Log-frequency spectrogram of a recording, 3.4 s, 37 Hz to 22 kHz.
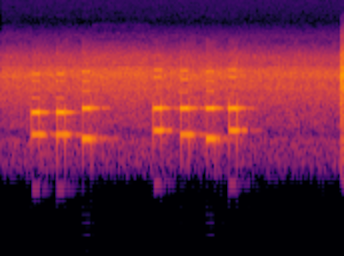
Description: DTMF, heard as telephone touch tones, dialled by hand, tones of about 80 ms, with a squelch burst at the end and room echo. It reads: 553 9639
